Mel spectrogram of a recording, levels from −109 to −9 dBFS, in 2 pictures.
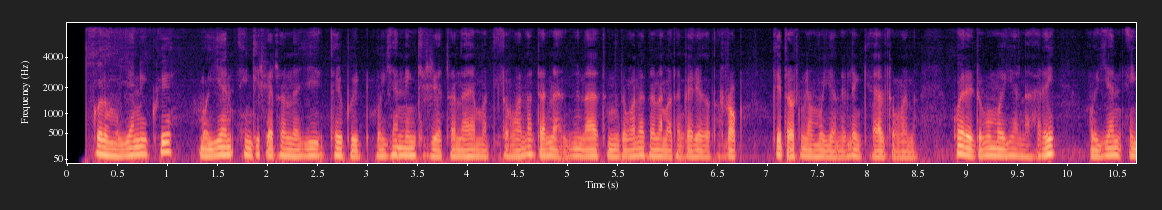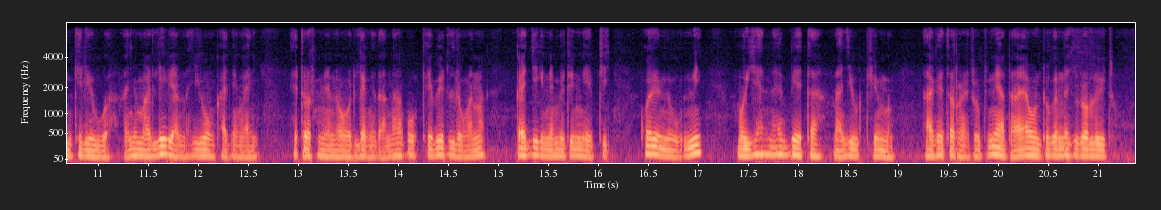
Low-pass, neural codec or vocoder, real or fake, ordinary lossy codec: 7.2 kHz; codec, 16 kHz in and 24 kHz out, 2.2 kbps, FireRedTTS-2 codec; fake; none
